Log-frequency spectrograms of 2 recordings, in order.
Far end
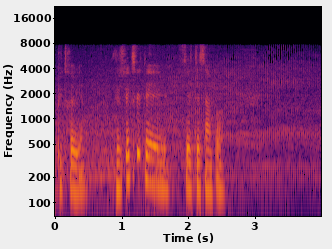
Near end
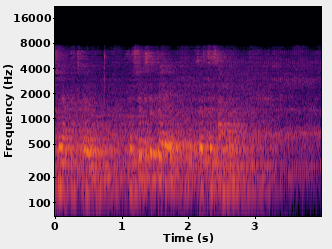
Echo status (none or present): present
